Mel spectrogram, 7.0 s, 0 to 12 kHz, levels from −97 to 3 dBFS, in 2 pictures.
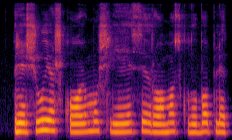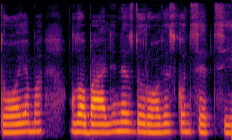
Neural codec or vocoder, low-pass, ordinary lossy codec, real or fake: none; 10.8 kHz; AAC, 64 kbps; real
